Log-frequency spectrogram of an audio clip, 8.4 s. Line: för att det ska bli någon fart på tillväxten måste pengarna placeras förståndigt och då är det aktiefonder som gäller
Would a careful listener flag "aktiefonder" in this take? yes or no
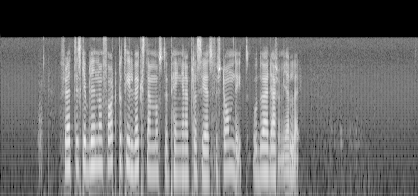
yes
